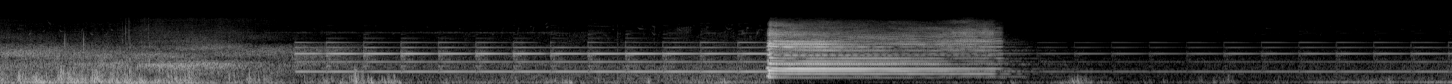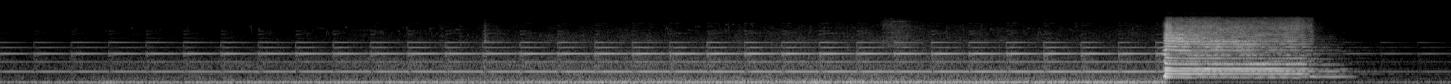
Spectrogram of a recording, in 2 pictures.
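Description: Level-crossing bells ringing steadily while a TasRail freight train approaches, led by locomotive TR15. Its multi-note horn sounds two long blasts, about eight seconds in and again near the end. Between the blasts the locomotive's diesel engine hum grows louder as it nears.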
